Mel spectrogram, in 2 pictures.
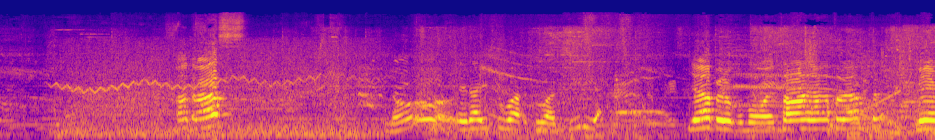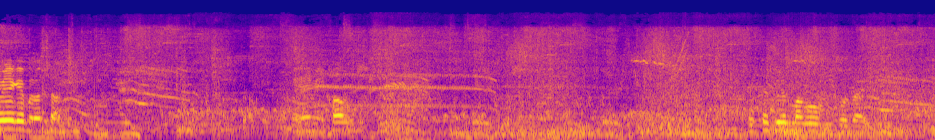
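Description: Video game sound effects clash and chime.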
